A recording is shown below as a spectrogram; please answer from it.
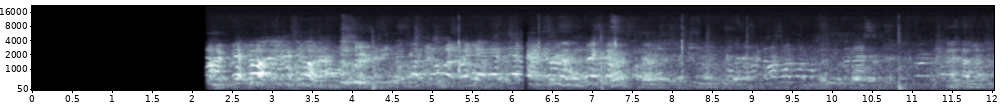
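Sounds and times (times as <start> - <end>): people chattering: 2.2 - 12.0.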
